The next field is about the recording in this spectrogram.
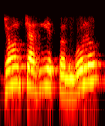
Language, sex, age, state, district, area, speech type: Hindi, female, 60+, Uttar Pradesh, Chandauli, urban, conversation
